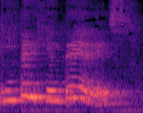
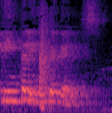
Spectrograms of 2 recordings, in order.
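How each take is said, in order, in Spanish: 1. Suena sincera y admirada. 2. Suena sarcástica y burlona. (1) "para ensalzarte" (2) "para insultarte"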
